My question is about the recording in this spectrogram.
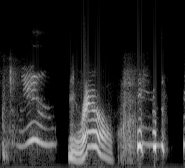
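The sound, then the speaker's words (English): Women's voices mimic a cat fight: a long wavering meow, then a loud rising-and-falling yowl, followed by a burst of short, clipped meows and hisses, all fairly loud. “And then they start fighting, and a little cat fighting with cat sounds.”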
